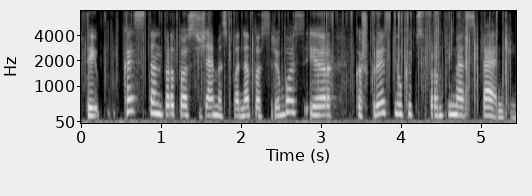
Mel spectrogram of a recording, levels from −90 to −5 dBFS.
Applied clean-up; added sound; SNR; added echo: neural diffusion model UNIVERSE++.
